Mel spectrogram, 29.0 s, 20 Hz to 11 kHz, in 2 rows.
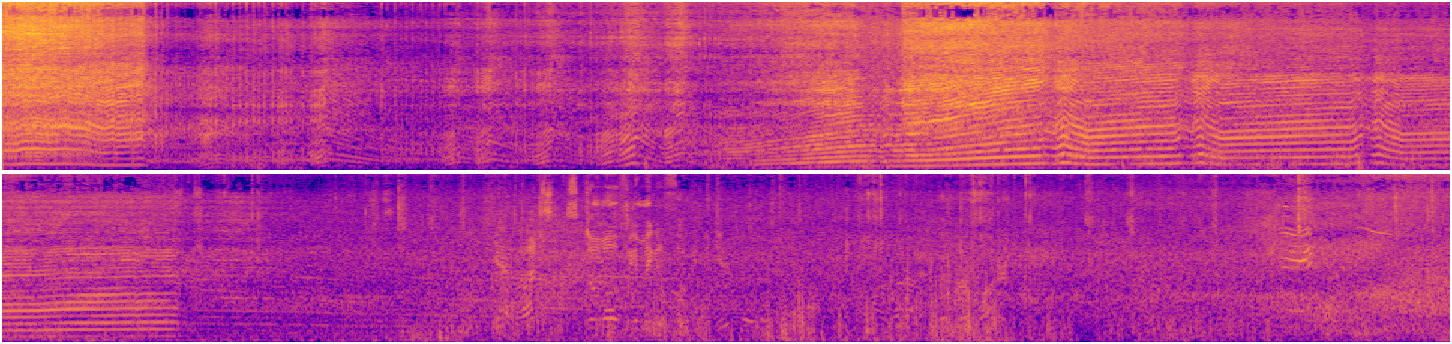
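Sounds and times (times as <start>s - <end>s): two-stroke engine revving: 0.0s - 16.5s.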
